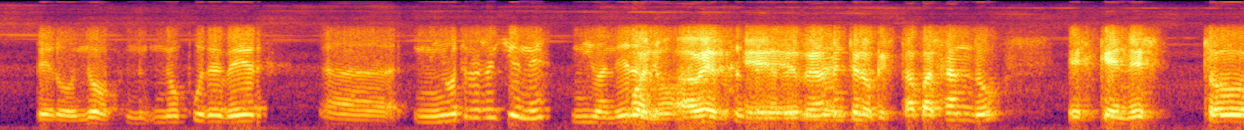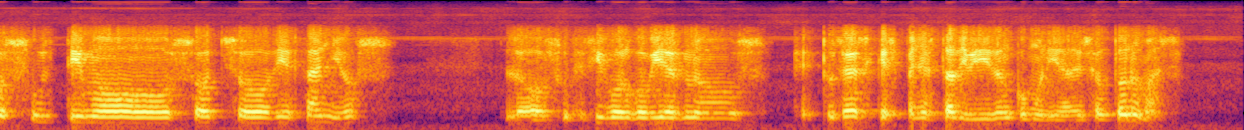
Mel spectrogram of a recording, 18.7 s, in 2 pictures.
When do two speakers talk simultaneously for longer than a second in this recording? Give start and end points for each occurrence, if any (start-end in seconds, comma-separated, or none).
4.7-6.3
